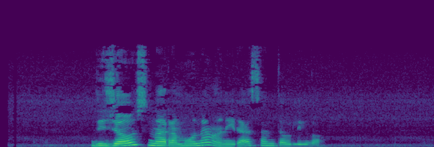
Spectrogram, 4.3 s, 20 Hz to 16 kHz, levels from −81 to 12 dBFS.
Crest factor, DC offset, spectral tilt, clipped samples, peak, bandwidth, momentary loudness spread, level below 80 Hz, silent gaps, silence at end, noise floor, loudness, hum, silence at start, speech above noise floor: 20 dB; under 0.1%; -5 dB/octave; under 0.1%; -4 dBFS; 11.5 kHz; 13 LU; -72 dBFS; none; 1.15 s; -54 dBFS; -21 LUFS; none; 0.9 s; 34 dB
